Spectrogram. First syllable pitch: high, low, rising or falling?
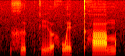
low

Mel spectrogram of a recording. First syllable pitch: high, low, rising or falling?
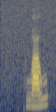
rising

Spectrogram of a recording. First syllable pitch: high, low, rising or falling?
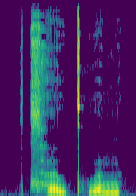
low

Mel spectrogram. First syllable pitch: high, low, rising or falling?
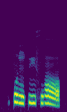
falling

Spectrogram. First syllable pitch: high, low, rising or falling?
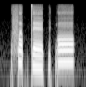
high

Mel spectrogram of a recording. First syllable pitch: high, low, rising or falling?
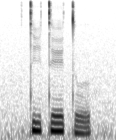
high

